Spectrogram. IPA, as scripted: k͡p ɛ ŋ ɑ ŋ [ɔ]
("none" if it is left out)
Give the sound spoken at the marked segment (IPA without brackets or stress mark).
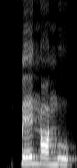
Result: o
